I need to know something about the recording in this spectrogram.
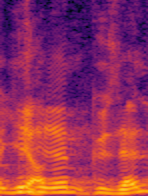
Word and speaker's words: Yildirim Güzel: Vom Namen her, Jomi ist dein Spitzname, Yildirim Güzel ist richtig ausgesprochen? Genau, ja. Güzel.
